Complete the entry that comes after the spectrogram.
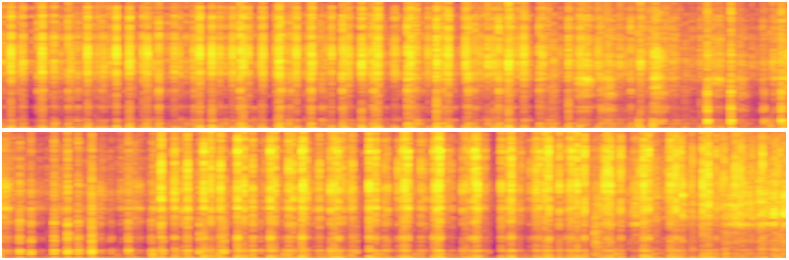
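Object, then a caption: Empty plastic cup. Fingertips tap and rub the side and base of a single empty green plastic cup with a shamrock print, held over the ear of a microphone. The result is a dense, irregular stream of quick, dry, low-heavy thumps with short rattles and scraping rubs, each hit dying away almost at once.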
